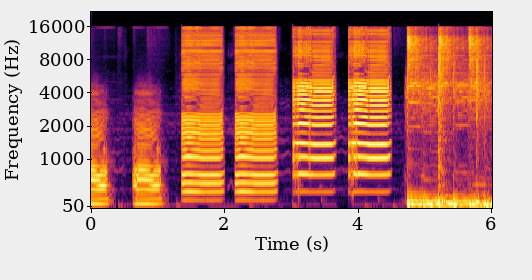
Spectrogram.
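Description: Demonstration tones for low, mid and high pitch: a held musical note sounded twice low, then twice higher, then twice higher again, each note about half a second long. Near the end a loud, dense musical hit with deep bass comes in and carries on.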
